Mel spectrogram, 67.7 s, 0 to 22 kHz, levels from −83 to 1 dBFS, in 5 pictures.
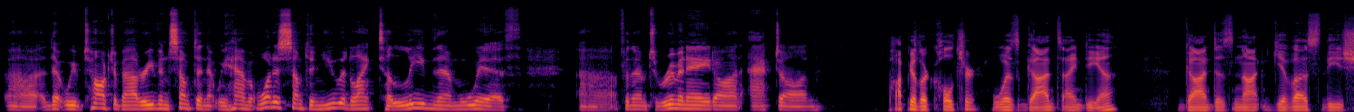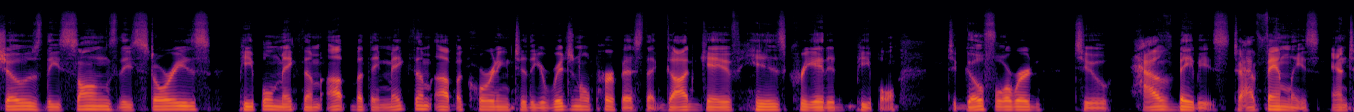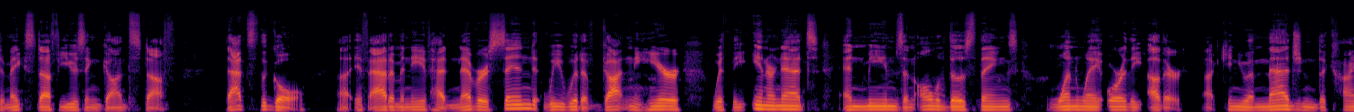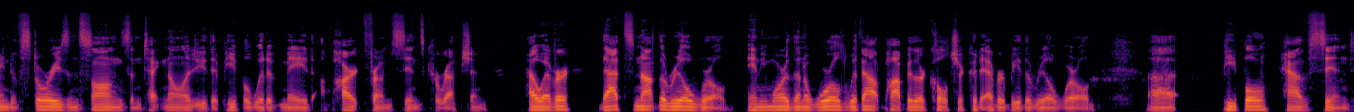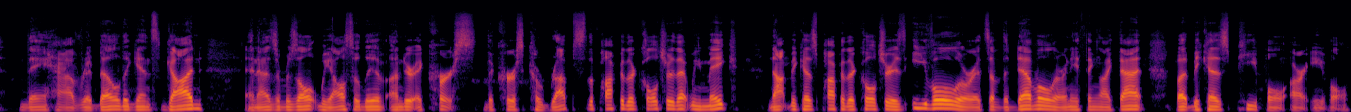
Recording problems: none

